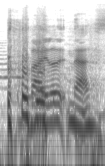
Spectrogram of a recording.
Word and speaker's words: Violetness: Violetness.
